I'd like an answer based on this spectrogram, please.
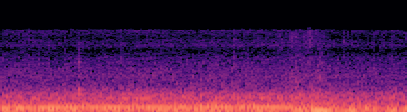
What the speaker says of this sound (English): There's the slide. Now I give it a little throttle.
